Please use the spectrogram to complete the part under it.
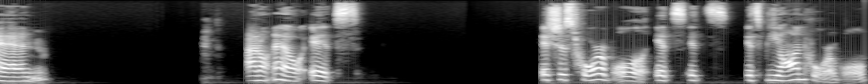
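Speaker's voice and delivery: voice strained, fighting back tears. Speaker recording this, talking about something awful, fighting back tears. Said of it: "fighting back my tears right now".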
